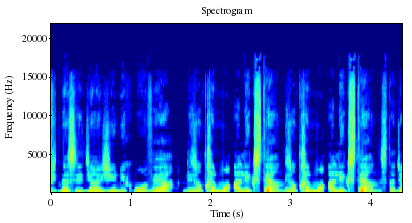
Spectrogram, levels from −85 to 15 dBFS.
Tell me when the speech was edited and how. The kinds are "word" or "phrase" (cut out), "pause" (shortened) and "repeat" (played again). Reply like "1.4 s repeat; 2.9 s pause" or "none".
1.6 s pause; 2.9 s repeat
